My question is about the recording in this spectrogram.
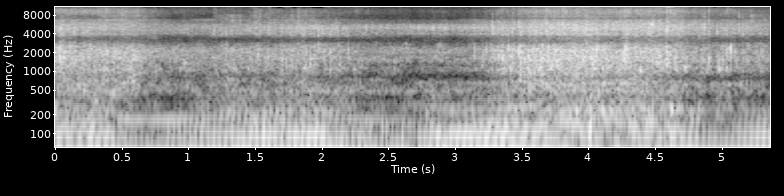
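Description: Quad bike (ATV) engine running under load, its note rising and falling as it churns through a water-filled mud rut, with splashing and sloshing of water and mud.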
